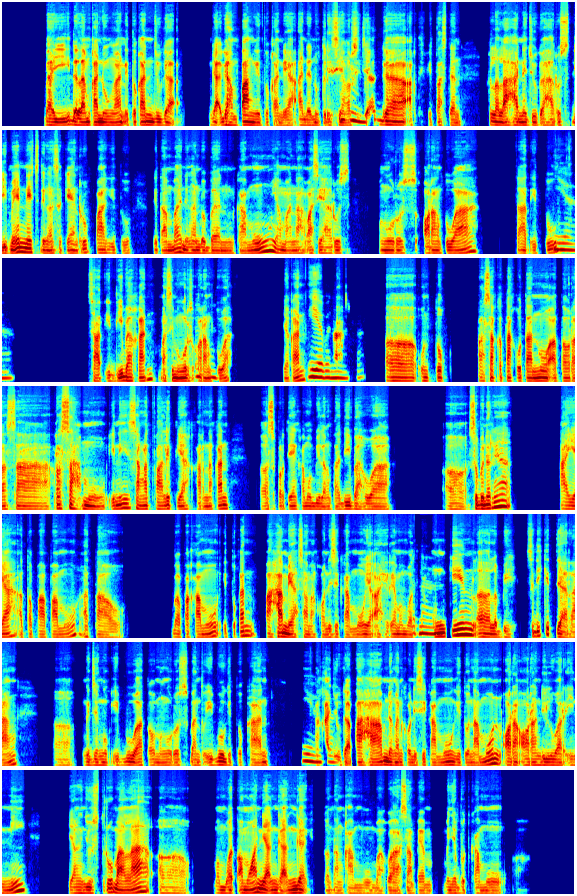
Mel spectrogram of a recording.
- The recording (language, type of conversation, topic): Indonesian, advice, Bagaimana sebaiknya saya menyikapi gosip atau rumor tentang saya yang sedang menyebar di lingkungan pergaulan saya?
- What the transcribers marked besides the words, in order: in English: "di-manage"; other background noise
